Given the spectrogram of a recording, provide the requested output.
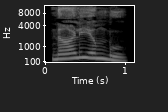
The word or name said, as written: ನಾಳಿಯಂಬು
